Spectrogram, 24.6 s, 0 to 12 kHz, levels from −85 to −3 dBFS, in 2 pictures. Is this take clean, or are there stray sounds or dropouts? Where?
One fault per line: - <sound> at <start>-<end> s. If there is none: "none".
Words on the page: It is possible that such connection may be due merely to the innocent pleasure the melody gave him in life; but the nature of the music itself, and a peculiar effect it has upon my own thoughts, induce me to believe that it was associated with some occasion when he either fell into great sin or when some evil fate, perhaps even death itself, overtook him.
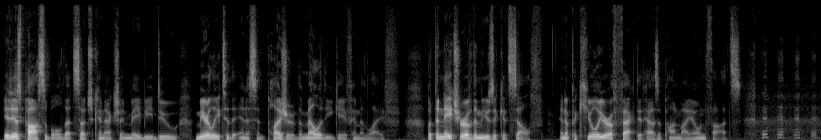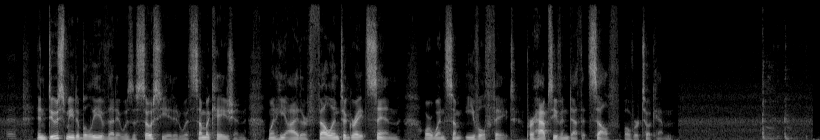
- laugh at 11.4-12.6 s
- cough at 23.7-24.5 s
